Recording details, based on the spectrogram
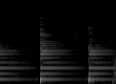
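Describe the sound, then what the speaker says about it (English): A guitar sounds the note C on the second string at the first fret. Two clear plucks come about a second apart, and each rings and slowly fades, with no talking. "And it sounds like that. That is the sound of C."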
